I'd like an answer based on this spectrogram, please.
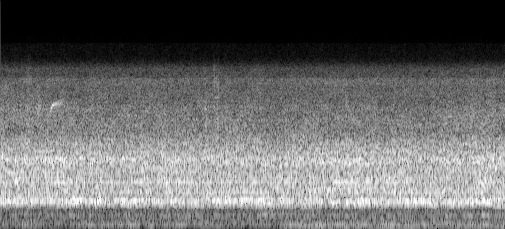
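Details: Korean honey bees flying beside their hive, a camera placed before the entrance; continuous broad buzzing hum with little variation, a brief faint high chirp near the start.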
